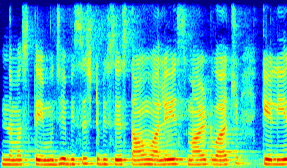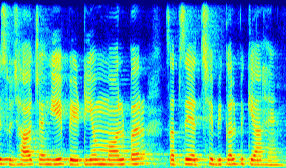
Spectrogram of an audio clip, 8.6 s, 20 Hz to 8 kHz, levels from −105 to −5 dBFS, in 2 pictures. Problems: none marked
